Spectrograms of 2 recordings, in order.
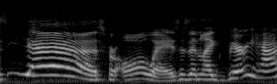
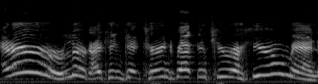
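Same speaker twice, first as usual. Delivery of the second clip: very high, loud eager voice; light up with a hopeful idea; Tiny spotting the prince; excited Tiny; 8 semitones higher, 5 dB louder than usual. Acted. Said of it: "and says".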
